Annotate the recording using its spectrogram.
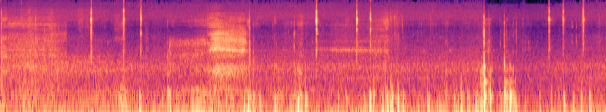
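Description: Hand tools being worked onto an oil pressure sensor: irregular light metallic clicks and knocks from a socket, extension and ratchet, over rumbling handling noise on the microphone.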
